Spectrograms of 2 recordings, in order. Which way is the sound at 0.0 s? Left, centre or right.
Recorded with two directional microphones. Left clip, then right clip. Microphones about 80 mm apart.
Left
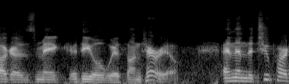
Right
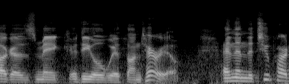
Right.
